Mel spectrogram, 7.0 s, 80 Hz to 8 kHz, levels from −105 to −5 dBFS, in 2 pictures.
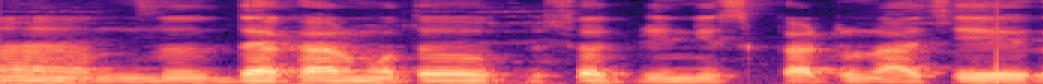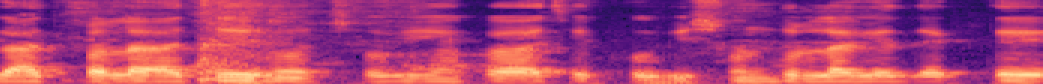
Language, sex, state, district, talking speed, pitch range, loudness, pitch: Bengali, male, West Bengal, Kolkata, 155 wpm, 100-110 Hz, -18 LUFS, 105 Hz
